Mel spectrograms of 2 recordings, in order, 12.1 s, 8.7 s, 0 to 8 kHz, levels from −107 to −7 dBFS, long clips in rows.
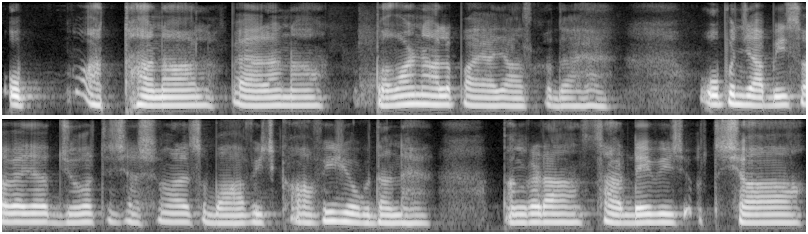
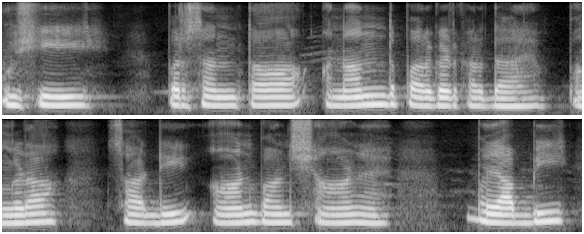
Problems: continuous background conversations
